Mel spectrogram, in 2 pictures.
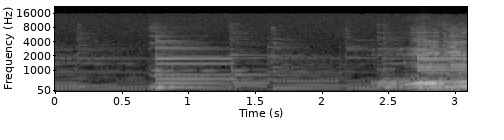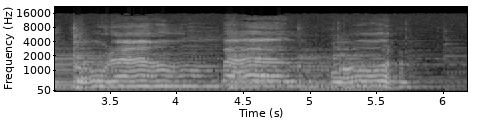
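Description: Solo acoustic guitar strummed in a country ballad, its chords ringing out. A man's voice comes in about halfway through, singing one long, wavering line over the guitar.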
